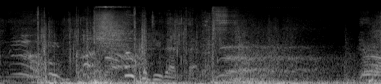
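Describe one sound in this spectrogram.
An energy blast whooshes and roars.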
